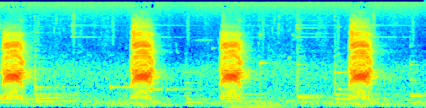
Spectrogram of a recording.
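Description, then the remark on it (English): A common raven calls four times, harsh hoarse croaks spaced about a second apart, clear against a quiet outdoor background with no talking. “That was actually a common raven.”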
